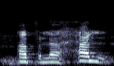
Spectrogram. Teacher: اف یہاں قلقلہ نہ ہونے پائے، فا کو ساکن کر کے اور ہا کا مخرج صحیح ادا کرنا ہے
